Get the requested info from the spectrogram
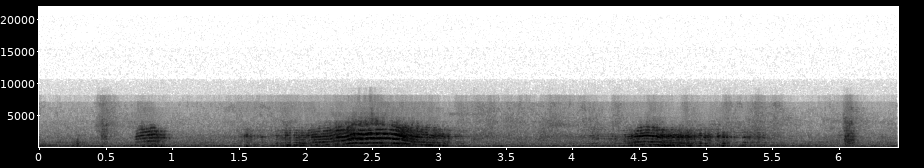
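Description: Young bulldog puppies crying in high, meow-like whines: a short cry, then a long louder cry that rises and falls in pitch, then a third, shorter one.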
